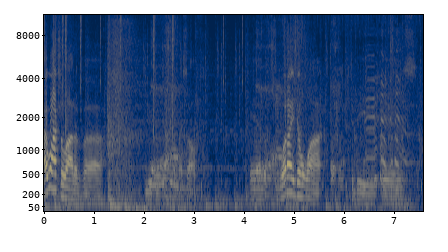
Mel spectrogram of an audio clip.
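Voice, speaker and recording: Someone mumbles at a very slow pace. There is audible room echo and music in the background. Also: man. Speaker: gaming youtuber. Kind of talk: let's play commentary. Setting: basement office. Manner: mumbling; halting.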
